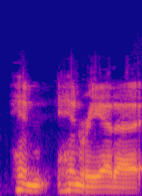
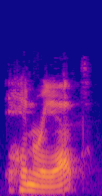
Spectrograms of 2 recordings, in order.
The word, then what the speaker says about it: Henriette: founded the forges, and I kept saying Henrietta, and then I think halfway through, like at the beginning of the episode, we said it right. It was Henriette, and then like halfway through, we started mixing it up with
